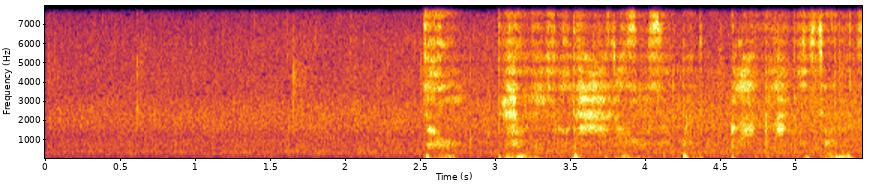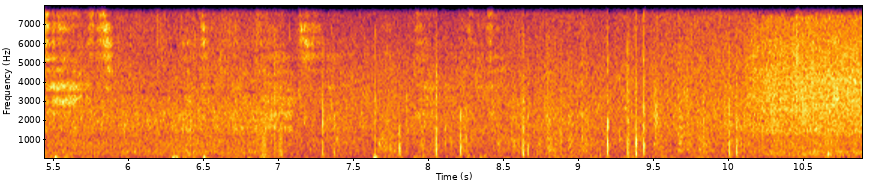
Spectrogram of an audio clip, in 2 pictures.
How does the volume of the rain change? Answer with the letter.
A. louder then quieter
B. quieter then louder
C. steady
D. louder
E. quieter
D.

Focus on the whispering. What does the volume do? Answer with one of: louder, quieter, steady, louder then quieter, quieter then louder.
quieter.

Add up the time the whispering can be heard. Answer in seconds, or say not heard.
6 s.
